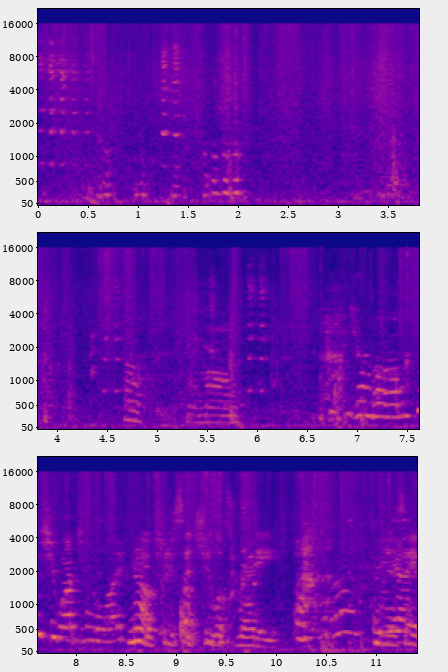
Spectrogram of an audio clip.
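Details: Goat kids and their mother Maybel, a rescued doe at Goats of Anarchy, just after she gave birth to four kids; wavering bleats with layered harmonics repeat over people talking nearby.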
